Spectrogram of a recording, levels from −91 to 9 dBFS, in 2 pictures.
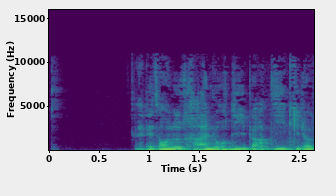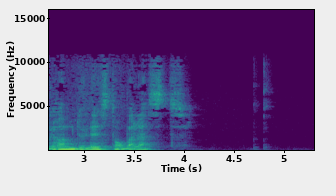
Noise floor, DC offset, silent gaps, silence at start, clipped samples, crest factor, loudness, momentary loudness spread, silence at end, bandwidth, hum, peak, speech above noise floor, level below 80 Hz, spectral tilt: -75 dBFS; under 0.1%; none; 0.85 s; under 0.1%; 14 dB; -18 LUFS; 15 LU; 1.3 s; 10 kHz; none; -4 dBFS; 58 dB; -48 dBFS; -7 dB/octave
